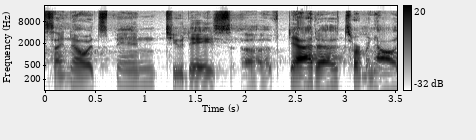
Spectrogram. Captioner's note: none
